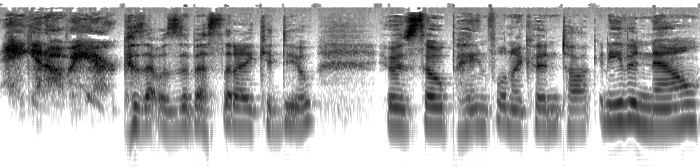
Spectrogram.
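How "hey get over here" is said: whisper-yell, loud but breathy. Retelling calling the kids while voiceless: imitating a whisper yell. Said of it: "whisper yelling at my kids".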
